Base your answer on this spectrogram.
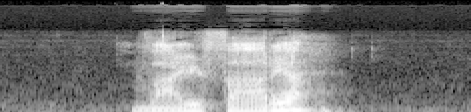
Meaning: pilgrim
- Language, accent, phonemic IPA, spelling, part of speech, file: German, Austria, /ˈvalˌfaːʁɐ/, Wallfahrer, noun, De-at-Wallfahrer.ogg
